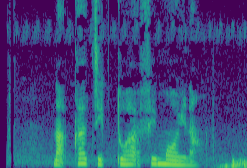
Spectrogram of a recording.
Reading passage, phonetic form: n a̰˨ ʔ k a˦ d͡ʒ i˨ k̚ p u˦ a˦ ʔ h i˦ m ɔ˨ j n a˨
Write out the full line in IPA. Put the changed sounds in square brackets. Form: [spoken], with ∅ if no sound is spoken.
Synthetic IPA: n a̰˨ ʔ k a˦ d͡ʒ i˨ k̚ [t] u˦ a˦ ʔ [f] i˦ m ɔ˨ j n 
